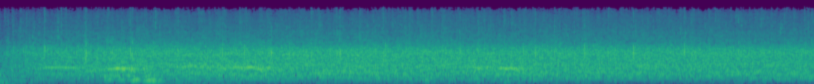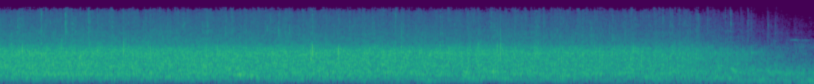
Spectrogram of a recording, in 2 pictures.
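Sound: audience applause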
